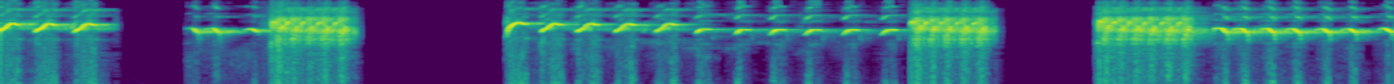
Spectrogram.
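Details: High, sharp and dense song of the cinnamon-bellied flowerpecker (siri-siri), with short gaps between phrases: rows of thin upswept chirps and flatter ticking notes, loud broadband rasps, and several clean silences.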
